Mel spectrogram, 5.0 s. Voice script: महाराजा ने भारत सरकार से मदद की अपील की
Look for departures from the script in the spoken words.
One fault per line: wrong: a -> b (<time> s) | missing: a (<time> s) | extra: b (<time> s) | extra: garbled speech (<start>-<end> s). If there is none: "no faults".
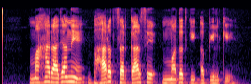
no faults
